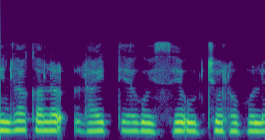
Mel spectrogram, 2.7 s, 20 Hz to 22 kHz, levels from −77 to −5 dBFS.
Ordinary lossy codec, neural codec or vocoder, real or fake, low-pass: none; none; real; 7.2 kHz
